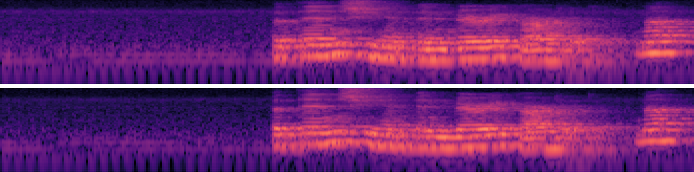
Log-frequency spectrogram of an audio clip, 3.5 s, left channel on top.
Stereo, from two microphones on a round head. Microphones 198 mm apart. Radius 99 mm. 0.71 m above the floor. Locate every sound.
1.4 s a woman speaking: 25° right (ahead or behind), 1.5 m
